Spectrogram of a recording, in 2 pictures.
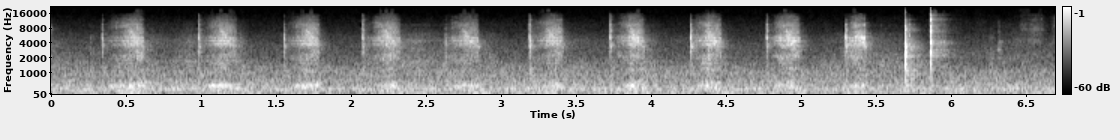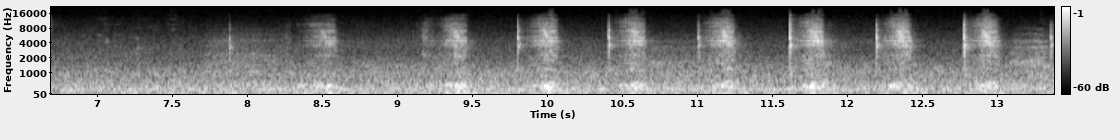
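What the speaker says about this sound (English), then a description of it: "let's just put a file to it and see" A metal file is worked by hand across a part of an Anschutz 64 rifle in quick, steady rasping strokes, close up and fairly quiet, with one sharp metallic click partway through.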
